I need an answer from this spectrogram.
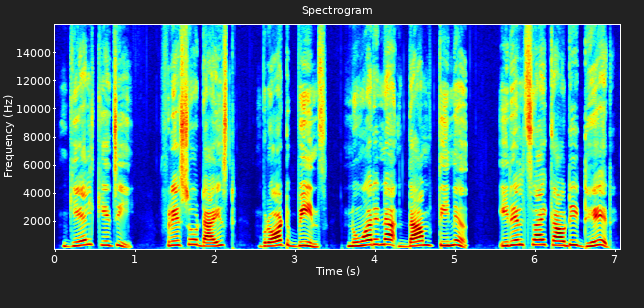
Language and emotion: Santali, neutral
